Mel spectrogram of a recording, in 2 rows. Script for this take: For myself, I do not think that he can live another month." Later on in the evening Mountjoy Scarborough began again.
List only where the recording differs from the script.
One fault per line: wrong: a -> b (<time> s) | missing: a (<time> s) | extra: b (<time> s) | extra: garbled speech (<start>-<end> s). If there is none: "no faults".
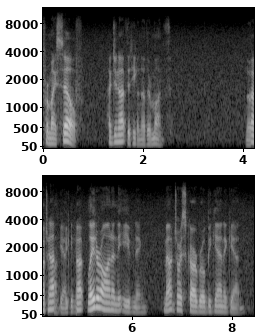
missing: think (1.7 s)
missing: can live (1.9 s)
extra: garbled speech (4.0-5.0 s)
